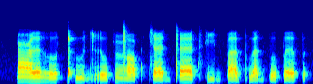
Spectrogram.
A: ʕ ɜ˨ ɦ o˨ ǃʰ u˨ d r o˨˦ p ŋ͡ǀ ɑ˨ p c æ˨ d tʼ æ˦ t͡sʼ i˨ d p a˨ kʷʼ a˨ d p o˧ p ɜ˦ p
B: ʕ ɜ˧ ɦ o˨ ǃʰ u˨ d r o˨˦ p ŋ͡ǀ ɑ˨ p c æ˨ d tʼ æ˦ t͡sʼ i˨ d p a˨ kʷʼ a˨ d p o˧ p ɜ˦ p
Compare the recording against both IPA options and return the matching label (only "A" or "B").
B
